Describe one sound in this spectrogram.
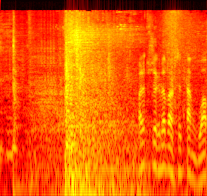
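A heavy chest bursts open with a rushing whoosh.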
